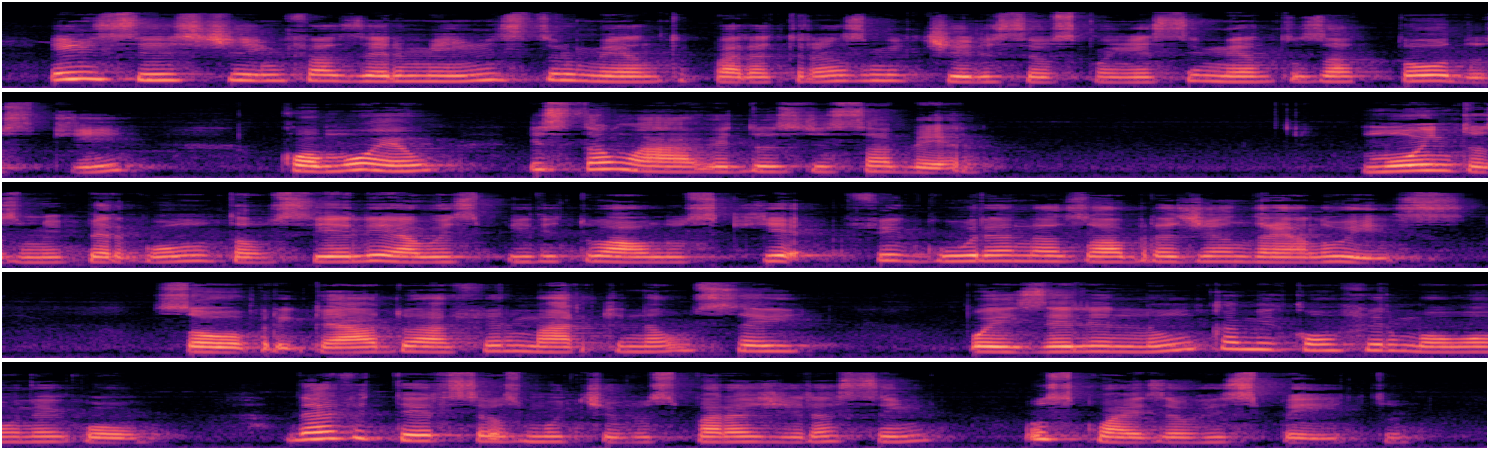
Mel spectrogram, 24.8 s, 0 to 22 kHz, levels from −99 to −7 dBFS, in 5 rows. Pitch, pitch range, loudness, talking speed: 220 Hz, 205-255 Hz, -33 LUFS, 140 wpm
